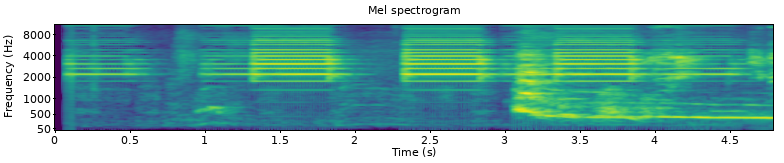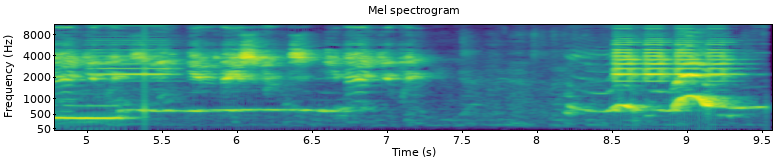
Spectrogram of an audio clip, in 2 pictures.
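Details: Boxer pup howling at a siren: loud steady electronic alarm tones at first, then a long sliding howl falling slowly, a second level wail, and a wavering howl at the end as the siren returns.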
